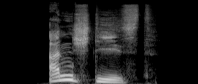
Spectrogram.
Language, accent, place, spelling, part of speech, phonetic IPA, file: German, Germany, Berlin, anstießt, verb, [ˈanˌʃtiːst], De-anstießt.ogg
- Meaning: second-person singular/plural dependent preterite of anstoßen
